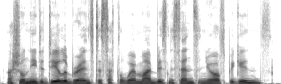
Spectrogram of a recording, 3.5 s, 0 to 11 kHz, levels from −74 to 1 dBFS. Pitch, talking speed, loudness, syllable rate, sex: 190 Hz, 275 wpm, -17 LUFS, 6.6 syllables/s, female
